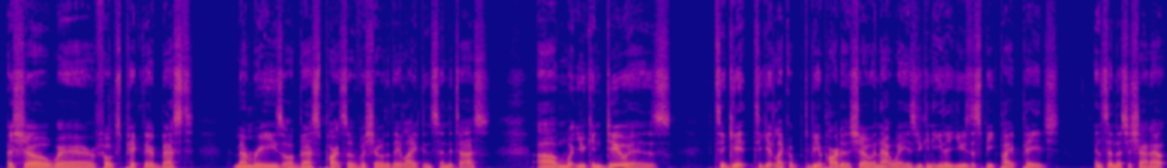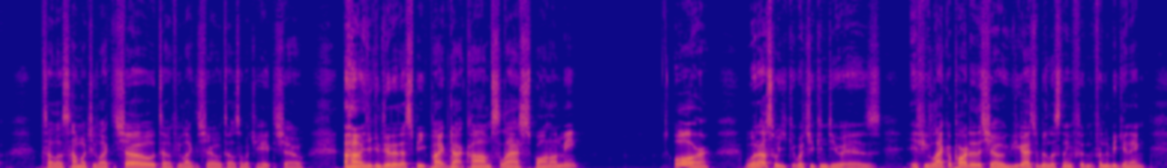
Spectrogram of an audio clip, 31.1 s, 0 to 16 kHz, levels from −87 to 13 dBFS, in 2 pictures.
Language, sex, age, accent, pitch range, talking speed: English, male, 20-39, American, 95-115 Hz, 215 wpm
